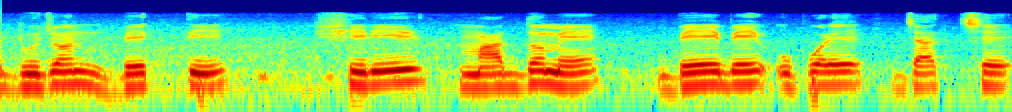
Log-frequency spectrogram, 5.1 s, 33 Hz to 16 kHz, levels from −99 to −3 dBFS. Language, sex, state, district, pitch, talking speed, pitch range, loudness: Bengali, male, West Bengal, Cooch Behar, 145 Hz, 95 wpm, 135-155 Hz, -15 LUFS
